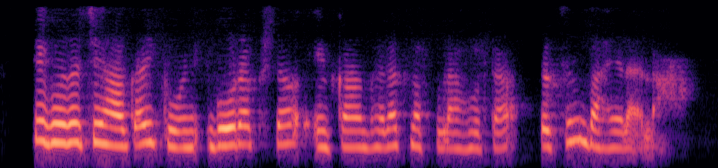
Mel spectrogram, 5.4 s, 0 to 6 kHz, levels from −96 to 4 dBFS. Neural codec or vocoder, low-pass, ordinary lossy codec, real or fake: codec, 16 kHz, 0.9 kbps, LongCat-Audio-Codec; 5.4 kHz; AAC, 32 kbps; fake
